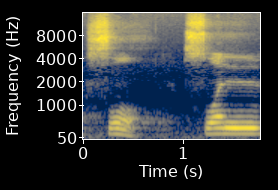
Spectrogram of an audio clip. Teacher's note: Min aqsal so, tebalkan so, sol. Nah, jadi sodnya tebal, so, al itu tipis, huruf lam itu tipis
